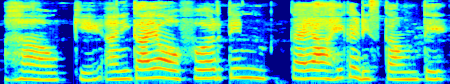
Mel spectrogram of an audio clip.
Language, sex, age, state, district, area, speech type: Marathi, female, 18-30, Maharashtra, Sangli, urban, spontaneous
